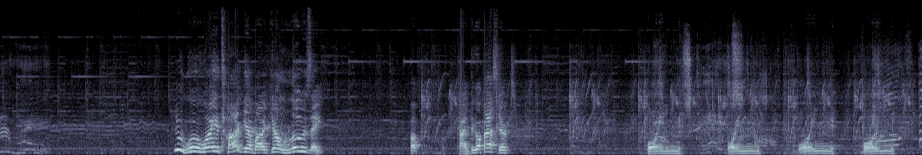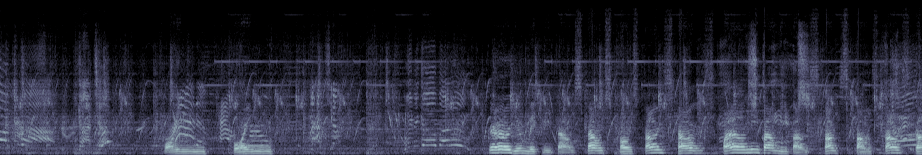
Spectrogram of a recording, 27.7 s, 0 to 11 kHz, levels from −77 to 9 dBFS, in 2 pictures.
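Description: Nothing stood out as a technical fault on listening.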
